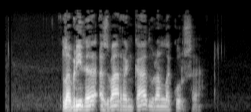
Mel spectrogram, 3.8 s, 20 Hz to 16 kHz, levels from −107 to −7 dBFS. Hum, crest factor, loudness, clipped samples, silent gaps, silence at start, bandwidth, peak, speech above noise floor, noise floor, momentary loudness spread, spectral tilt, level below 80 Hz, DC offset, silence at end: none; 22 dB; -21 LUFS; under 0.1%; none; 0.95 s; 9.8 kHz; -2 dBFS; 60 dB; -81 dBFS; 15 LU; -6.5 dB/octave; -64 dBFS; under 0.1%; 1.05 s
